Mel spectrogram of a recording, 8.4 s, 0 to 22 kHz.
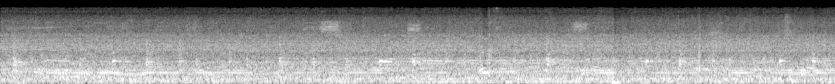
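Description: Steady rushing cabin noise inside a parked Airbus A380, typical of the cabin air-conditioning running at the gate, with faint, indistinct voices of people nearby.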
